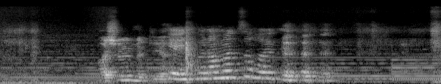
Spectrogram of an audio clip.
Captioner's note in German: lacht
